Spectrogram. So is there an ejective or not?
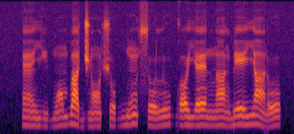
no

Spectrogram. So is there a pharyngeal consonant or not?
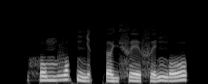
no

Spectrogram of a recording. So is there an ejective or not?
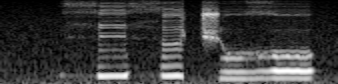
no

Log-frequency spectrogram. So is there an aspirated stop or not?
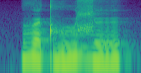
no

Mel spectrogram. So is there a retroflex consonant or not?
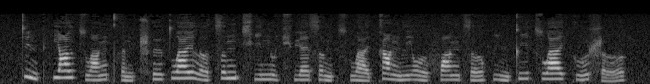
yes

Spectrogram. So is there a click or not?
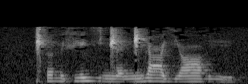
yes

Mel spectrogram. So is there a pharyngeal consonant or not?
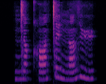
no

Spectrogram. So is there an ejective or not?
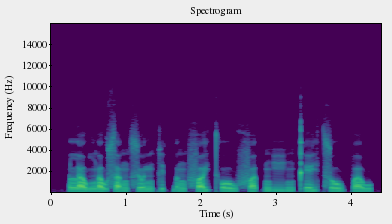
no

